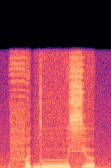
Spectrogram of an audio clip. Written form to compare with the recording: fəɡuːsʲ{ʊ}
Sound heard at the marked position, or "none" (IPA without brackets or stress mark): ʊ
